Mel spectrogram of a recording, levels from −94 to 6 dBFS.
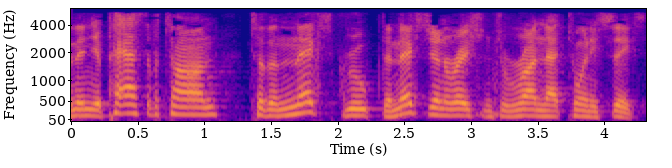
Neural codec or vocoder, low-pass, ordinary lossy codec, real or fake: none; 5.4 kHz; MP3, 32 kbps; real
